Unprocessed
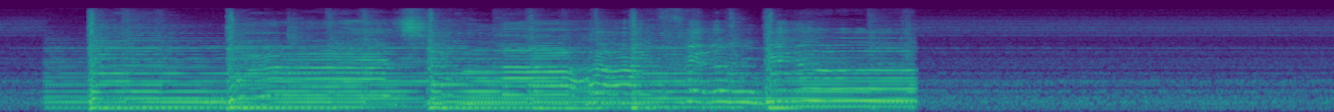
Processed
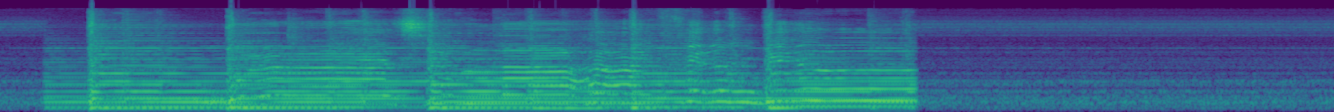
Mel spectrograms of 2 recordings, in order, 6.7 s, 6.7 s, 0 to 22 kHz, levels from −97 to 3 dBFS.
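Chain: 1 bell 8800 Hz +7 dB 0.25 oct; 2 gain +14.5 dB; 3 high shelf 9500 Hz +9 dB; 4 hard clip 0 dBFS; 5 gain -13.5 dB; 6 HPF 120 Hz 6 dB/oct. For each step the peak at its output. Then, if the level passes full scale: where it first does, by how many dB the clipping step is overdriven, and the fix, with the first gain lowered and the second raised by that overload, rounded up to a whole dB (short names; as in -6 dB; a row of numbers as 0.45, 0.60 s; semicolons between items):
-11.0, +3.5, +5.0, 0.0, -13.5, -11.5 dBFS; step 2, 5.0 dB; step 2 +9.5 dB, step 5 -8.5 dB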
